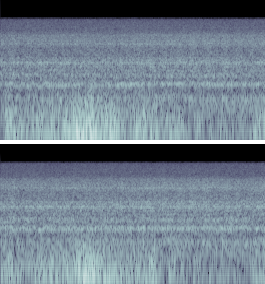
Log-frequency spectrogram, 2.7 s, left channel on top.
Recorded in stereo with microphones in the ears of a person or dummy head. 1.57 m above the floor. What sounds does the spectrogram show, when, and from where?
Only background noise.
